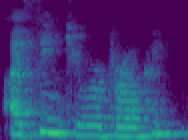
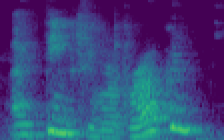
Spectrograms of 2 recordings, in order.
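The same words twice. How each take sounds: First: It is said at a quieter volume. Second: It is said at a louder volume.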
